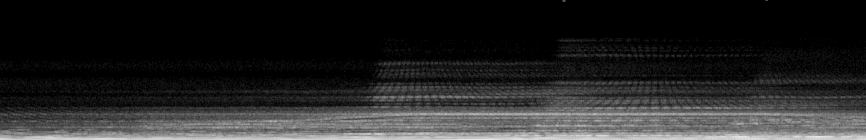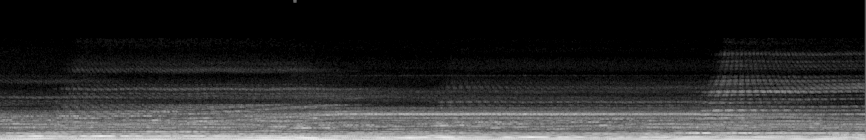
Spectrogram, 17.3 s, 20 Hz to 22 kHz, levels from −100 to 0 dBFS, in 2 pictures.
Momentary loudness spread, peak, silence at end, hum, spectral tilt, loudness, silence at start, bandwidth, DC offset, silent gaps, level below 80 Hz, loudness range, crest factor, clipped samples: 7 LU; 0 dBFS; 0 s; none; -9.5 dB/octave; -17 LUFS; 0 s; 5.4 kHz; under 0.1%; none; -26 dBFS; 6 LU; 16 dB; under 0.1%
